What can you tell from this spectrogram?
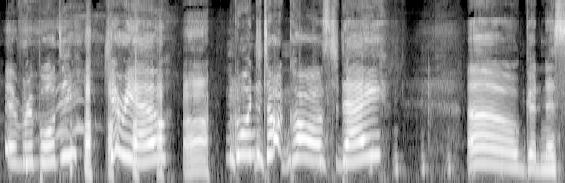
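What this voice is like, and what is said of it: Put-on British English accent. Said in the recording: “Did you bring in a British accent with you? ... Do an English accent ... That's not bad.”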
